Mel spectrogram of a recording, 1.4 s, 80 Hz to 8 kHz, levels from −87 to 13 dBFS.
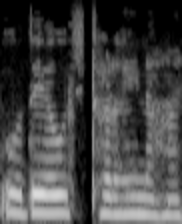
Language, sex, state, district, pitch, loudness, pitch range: Chhattisgarhi, female, Chhattisgarh, Jashpur, 225 Hz, -13 LUFS, 220-240 Hz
